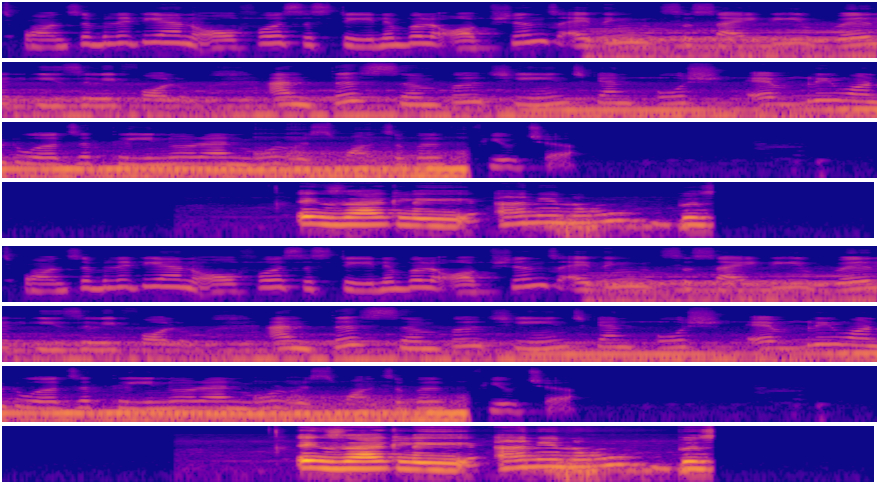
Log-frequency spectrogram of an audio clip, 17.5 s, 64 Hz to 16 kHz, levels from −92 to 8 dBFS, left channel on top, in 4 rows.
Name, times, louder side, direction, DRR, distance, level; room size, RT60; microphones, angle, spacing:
voice 1, 0.0-11.6, equal, 5° left, 1.0 m, -42 dB
sound 1, 2.9-11.1, left 1 dB, 35° left, 2.4 m, -35 dB
voice 2, 14.6-16.7, right 6 dB, 85° right, 0.4 m, -23 dB
head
